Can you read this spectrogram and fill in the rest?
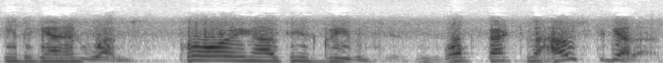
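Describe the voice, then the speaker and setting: An amiable, somewhat bumbling doctor companion who stammers on his words. His voice sits fairly high. The recording is thin and phone-like, with faint hiss. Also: sing-song, a little fast. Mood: recounting. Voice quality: stammering, genial. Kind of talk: 1940s radio acting. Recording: tinny lo-fi old radio recording.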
